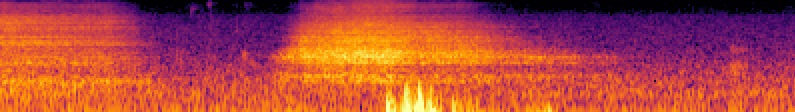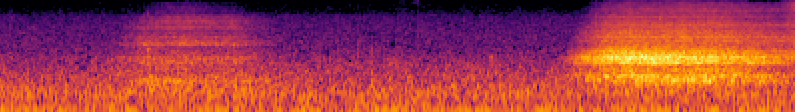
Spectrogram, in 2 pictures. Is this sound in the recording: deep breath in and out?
yes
